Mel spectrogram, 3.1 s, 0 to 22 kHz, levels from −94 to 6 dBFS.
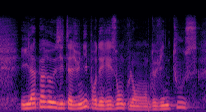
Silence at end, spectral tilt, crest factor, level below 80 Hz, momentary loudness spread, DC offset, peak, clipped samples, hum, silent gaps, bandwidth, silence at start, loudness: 0 s; -6.5 dB/octave; 16 dB; -68 dBFS; 8 LU; under 0.1%; -14 dBFS; under 0.1%; none; none; 12 kHz; 0 s; -30 LUFS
